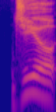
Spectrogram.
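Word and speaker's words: 韭: the answer is chives it's called geo sigh in Chinese and geo also means long so this indicates long life if you eat it regularly geo also means alcohol it has the same pronunciation as geo meaning long because alcohol is something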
